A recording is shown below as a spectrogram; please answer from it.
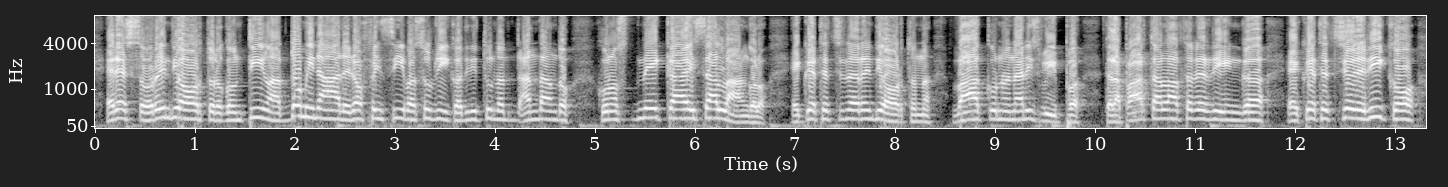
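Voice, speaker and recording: Clear, higher-pitched man calling wrestling. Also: a bit bright. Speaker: wrestling commentator. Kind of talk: amateur play-by-play wrestling commentary in voice-over.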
